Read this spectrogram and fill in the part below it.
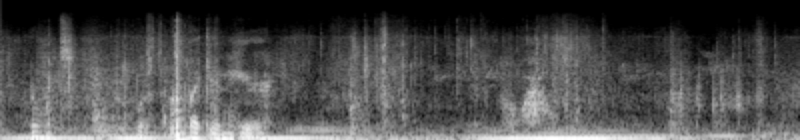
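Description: Footsteps crunch on loose debris on a floor.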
